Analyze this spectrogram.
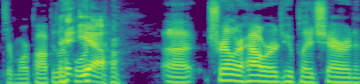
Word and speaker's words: Traylor: Except it's spelled Traylor. Still, it's like Taylor, but with trailer. Yeah. It's Taylor with an R.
